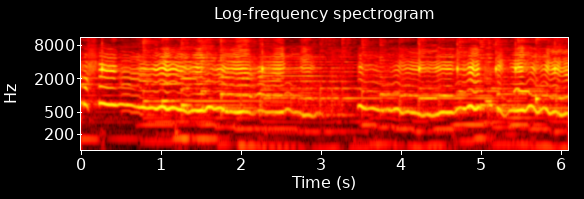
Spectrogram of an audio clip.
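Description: A woman sings a Cantonese opera song (yueqü) with instrumental accompaniment. She holds a long note with heavy vibrato that slowly falls in pitch. About halfway she starts a new phrase higher and lets it fall again, with a wide wavering vibrato near the end.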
